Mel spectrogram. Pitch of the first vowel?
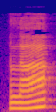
rising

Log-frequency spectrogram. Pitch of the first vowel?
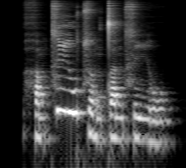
low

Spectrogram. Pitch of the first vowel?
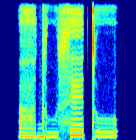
low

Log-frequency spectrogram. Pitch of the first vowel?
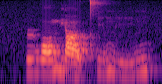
rising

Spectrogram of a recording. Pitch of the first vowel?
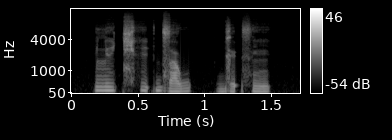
falling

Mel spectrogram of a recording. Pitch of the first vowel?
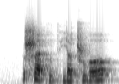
falling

